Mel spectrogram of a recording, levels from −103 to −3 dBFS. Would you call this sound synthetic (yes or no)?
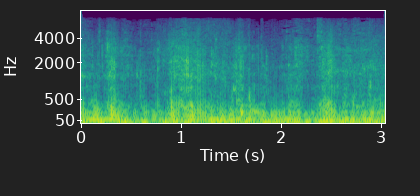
yes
